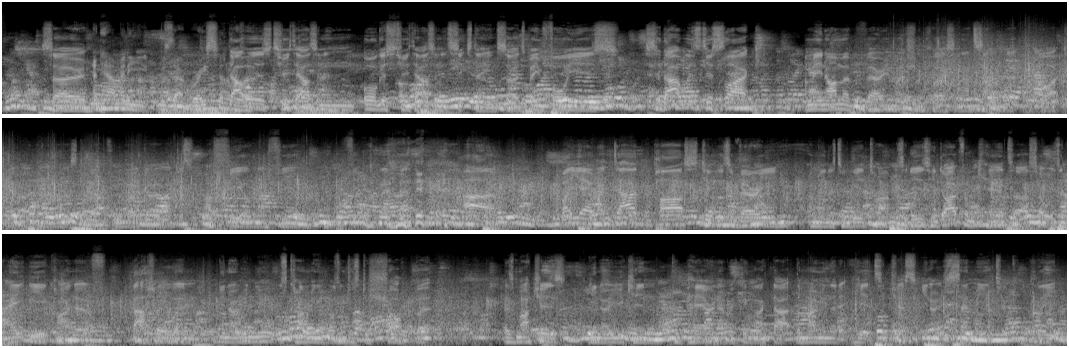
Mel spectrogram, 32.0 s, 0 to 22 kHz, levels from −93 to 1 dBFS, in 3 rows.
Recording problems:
chatter from many people; very loud; throughout; 2 dB above the speech

